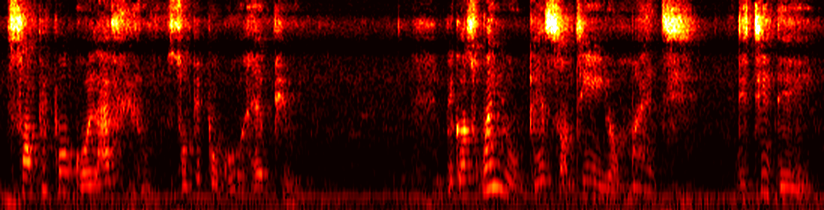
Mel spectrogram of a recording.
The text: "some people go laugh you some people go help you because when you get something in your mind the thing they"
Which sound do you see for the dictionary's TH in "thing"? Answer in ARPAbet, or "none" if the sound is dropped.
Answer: T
